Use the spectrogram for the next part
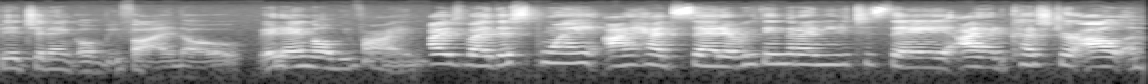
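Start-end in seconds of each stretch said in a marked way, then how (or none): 0.0-2.7 lower, softer menacing warning, imitating herself. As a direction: mutter the threat low and cold. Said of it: "And I was like".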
